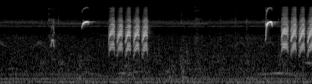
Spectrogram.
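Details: Young great tit used to stir kept birds: a sharp high upswept note followed by a buzzy, harsh rattle of about five rapid pulses, the pattern given twice.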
